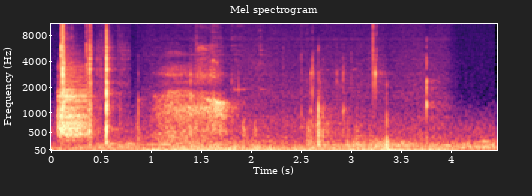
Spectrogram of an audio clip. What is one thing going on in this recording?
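Water gulps as someone drinks.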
